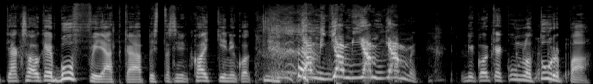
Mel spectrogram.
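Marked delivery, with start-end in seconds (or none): 3.0-4.2 high, loud "jam, jam, jam" punch sounds; punching noises. Retold or imitated. Boasting of buff dream punches, loud high punch noises. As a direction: bang out each "jam" like a hard punch.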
